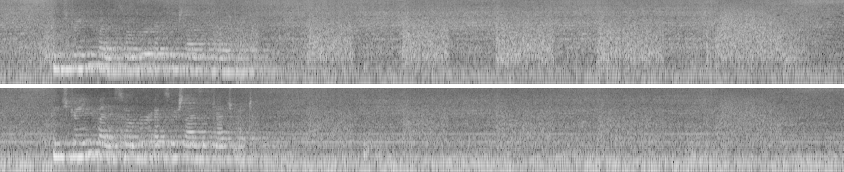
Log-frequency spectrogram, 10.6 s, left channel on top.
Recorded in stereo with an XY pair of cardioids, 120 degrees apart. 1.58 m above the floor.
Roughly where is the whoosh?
No whoosh in this recording.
